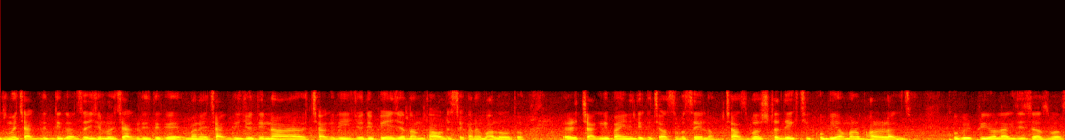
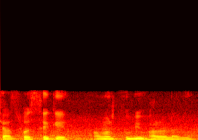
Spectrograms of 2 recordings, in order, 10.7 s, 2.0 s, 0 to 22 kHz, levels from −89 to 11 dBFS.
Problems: constant background noise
